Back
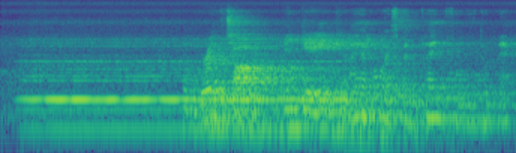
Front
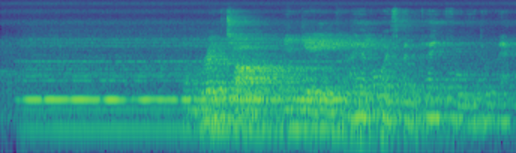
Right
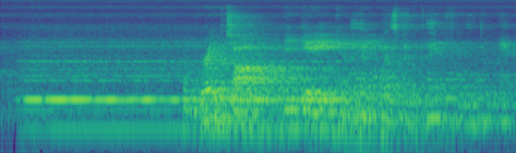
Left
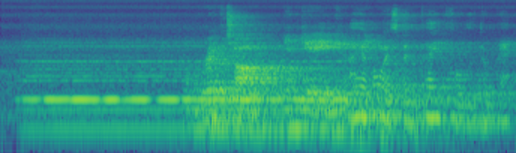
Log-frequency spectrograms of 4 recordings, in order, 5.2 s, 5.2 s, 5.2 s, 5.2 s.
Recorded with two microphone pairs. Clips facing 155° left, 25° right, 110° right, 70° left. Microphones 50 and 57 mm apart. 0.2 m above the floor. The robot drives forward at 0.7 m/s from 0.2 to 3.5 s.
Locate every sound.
1.8 s a woman speaking: 140° right, 3 m; by 3.8 s 150° right, 4 m
3.5 s a woman speaking: 65° left, 1.1 m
